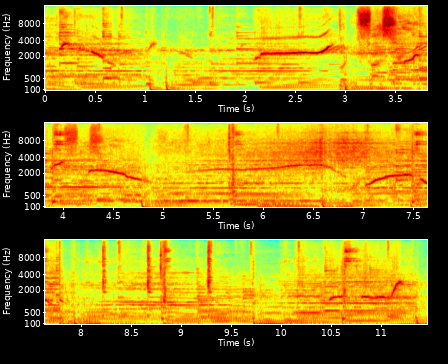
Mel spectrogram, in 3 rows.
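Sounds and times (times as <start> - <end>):
instrumental music: 0.0 - 11.4
person whistling a sliding high melody in Silbo Gomero style: 0.1 - 7.8, 10.4 - 11.4.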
